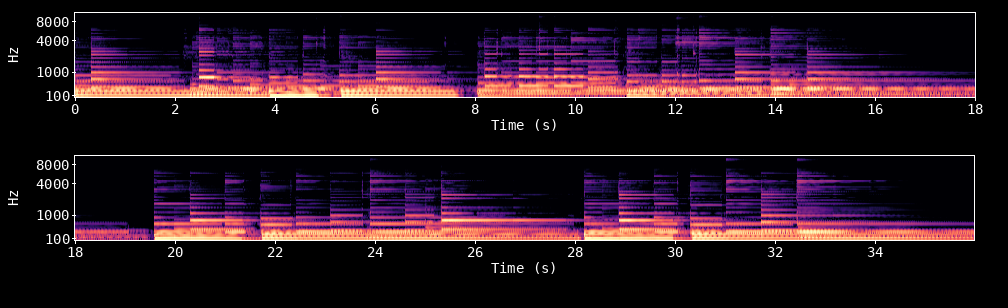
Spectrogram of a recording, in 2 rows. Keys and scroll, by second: 2.1-6.7 typing, 7.0 ctrl+t, 7.8 Return, 8.5 Delete, 9.3-16.9 typing, 11.6 Return, 12.1 Return, 17.5 ctrl+t, 19.5 Return, 20.4-24.3 typing, 25.4 Return, 28.0 space, 32.0 ctrl+t, 32.3 Return, 35.7-35.9 typing.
